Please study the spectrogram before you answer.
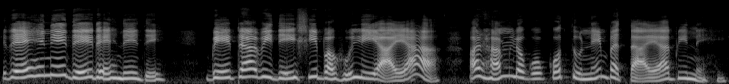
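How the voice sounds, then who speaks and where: A woman's voice: high-pitched, very animated, takes it slowly, fairly bright tone, no echo, exaggerated voice. A woman voicing a gossipy, forthright neighbourhood woman in a dramatised cartoon moral story. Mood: reproachful.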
